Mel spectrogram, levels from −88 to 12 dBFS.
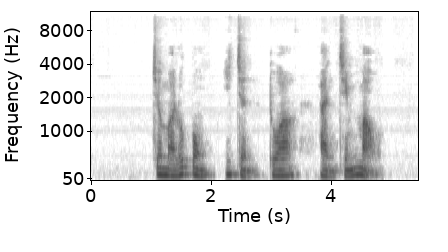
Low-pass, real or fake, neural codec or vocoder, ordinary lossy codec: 10.8 kHz; real; none; Opus, 64 kbps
